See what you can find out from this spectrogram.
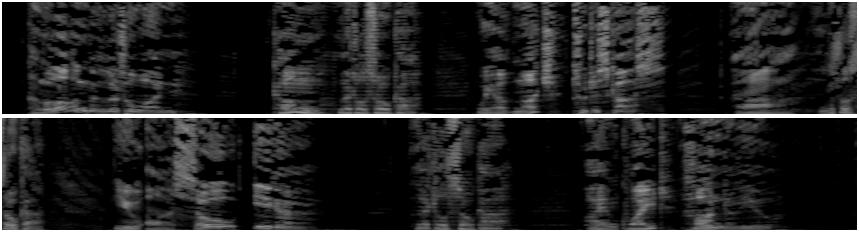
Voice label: Vocal Characterization and Effects Test; Plo Koon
